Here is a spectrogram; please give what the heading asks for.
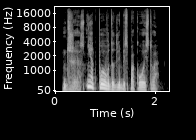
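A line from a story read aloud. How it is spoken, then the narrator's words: Calm. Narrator (Russian): спокойно произнес Дэвид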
